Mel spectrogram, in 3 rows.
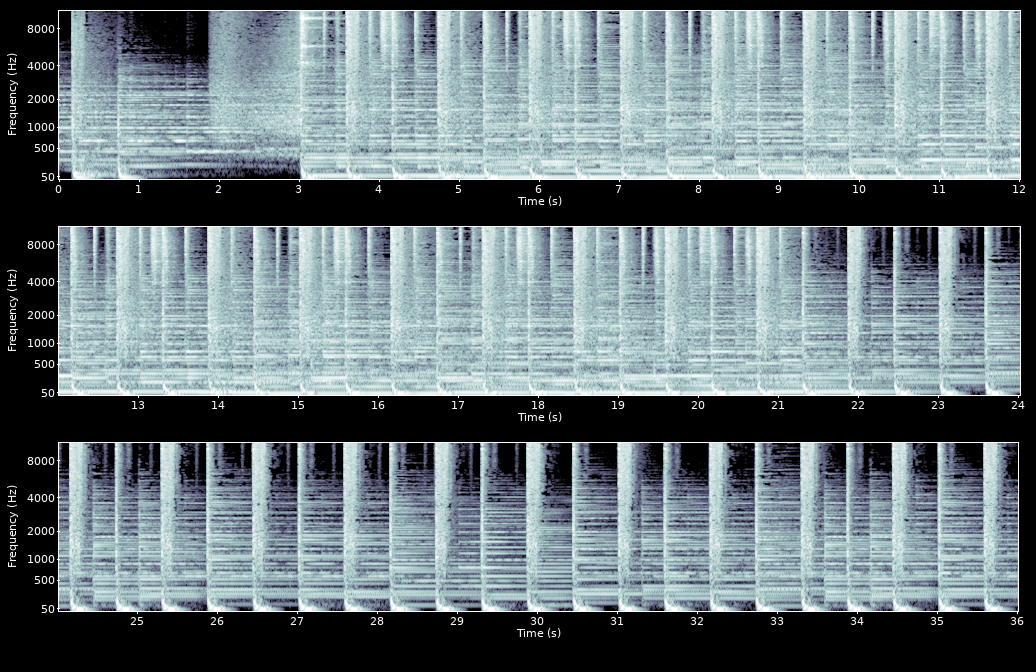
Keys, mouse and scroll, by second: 2.2 click, 11.5 click, 16.6 click, 19.0 click, 21.3 click, 23.2 click, 25.7 click.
